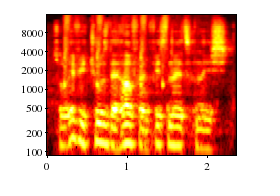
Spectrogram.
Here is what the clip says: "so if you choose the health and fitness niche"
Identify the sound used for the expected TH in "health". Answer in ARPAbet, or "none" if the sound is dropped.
F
